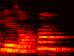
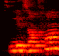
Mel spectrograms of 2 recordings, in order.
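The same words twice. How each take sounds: First: The final T and S stay silent. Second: The final T and S are sounded aloud. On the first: The speaker calls it right. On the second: The speaker calls it wrong. "ça n'existe pas"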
